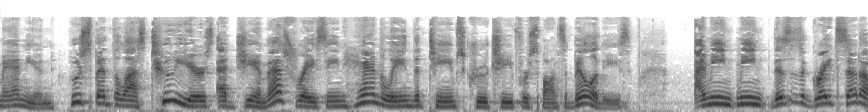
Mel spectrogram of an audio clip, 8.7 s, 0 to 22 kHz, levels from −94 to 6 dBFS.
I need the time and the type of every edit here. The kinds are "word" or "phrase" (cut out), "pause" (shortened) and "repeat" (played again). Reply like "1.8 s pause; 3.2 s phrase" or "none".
7.4 s repeat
